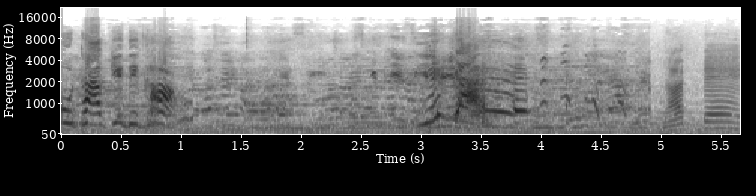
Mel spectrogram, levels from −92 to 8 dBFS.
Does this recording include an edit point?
no; 0 cuts

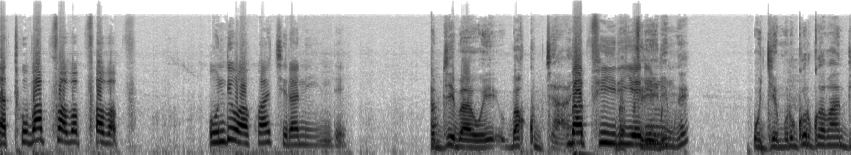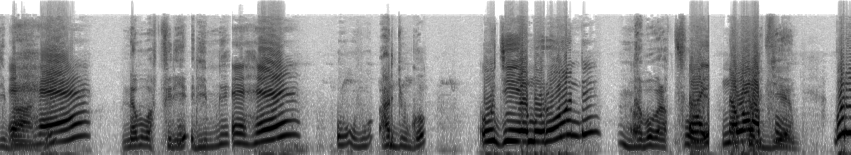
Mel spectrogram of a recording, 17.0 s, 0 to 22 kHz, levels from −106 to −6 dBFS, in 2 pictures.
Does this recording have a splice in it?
yes; 2 cuts; at 4.4 s, 15.6 s

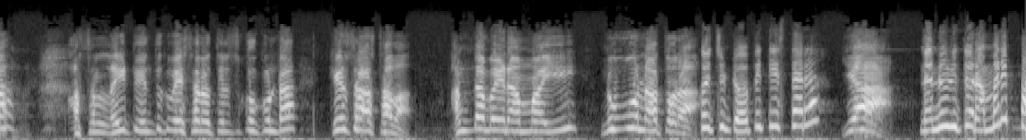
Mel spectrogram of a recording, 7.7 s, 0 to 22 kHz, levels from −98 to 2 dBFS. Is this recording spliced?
yes; 1 cut; at 3.2 s

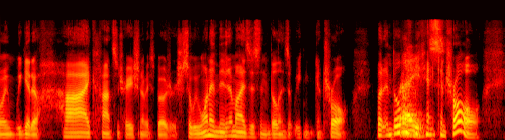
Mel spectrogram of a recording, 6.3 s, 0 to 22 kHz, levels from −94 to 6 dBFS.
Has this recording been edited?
no; 0 cuts

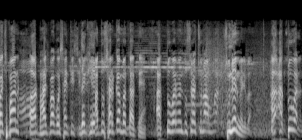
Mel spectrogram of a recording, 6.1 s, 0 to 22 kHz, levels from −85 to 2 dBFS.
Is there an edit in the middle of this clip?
yes; 1 cut; at 1.9 s

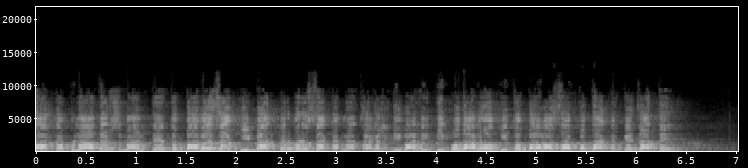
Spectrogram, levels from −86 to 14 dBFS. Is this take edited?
yes; 1 cut; at 3.4 s

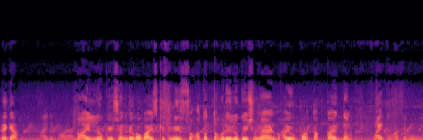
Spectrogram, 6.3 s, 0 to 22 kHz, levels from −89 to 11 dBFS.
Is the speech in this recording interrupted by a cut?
no; 0 cuts

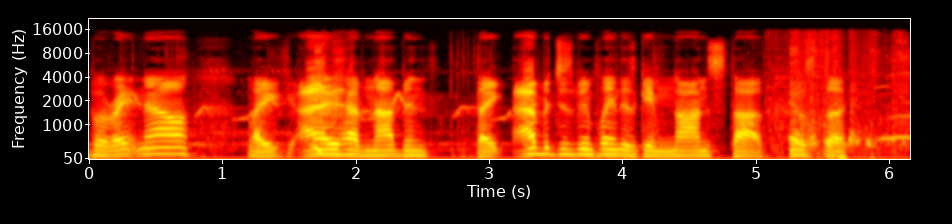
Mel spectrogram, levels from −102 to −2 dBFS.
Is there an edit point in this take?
yes; 1 cut; at 5.3 s

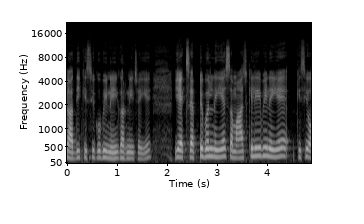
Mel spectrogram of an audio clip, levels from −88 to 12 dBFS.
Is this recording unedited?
yes; 0 cuts

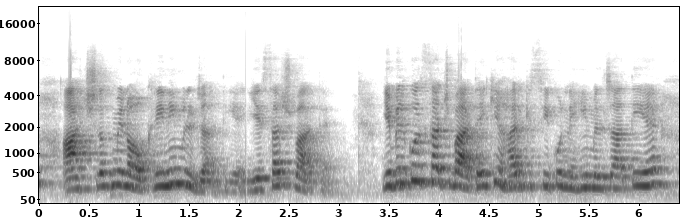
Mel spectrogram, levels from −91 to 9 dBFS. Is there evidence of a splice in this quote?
no; 0 cuts

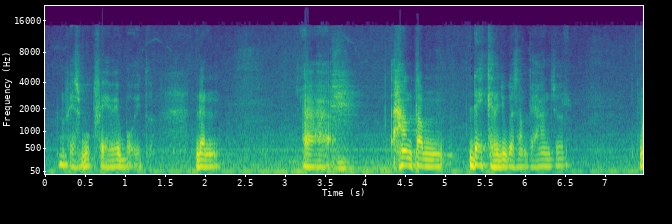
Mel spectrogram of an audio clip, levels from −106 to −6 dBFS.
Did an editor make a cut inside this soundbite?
no; 0 cuts

